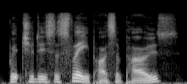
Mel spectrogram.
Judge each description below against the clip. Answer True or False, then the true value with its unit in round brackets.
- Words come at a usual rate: True (160 wpm)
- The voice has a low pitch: True (105 Hz)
